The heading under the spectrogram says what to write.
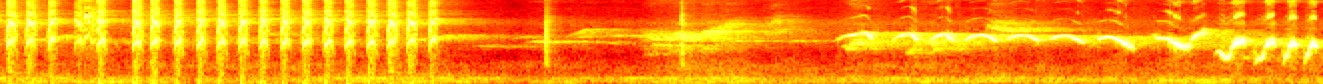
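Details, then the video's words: White-rumped shama singing to provoke rival birds and toughen young birds: a rapid train of repeated high notes, a pause with soft sweeping tones, then a wavering warbled phrase and more quick repeated notes. "KICAUAN TERBAIK,,PASTI AMPUH,, MEMANCING/MENAIKAN EMOSI LAWAN."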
